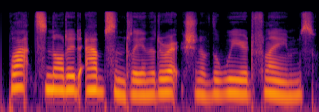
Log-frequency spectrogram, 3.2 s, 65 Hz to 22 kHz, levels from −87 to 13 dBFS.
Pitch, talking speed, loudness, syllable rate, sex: 180 Hz, 190 wpm, -17 LUFS, 5.4 syllables/s, female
